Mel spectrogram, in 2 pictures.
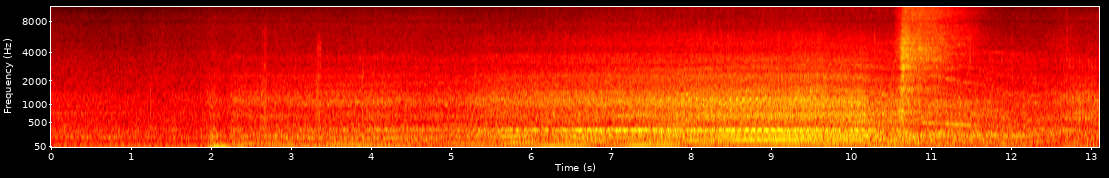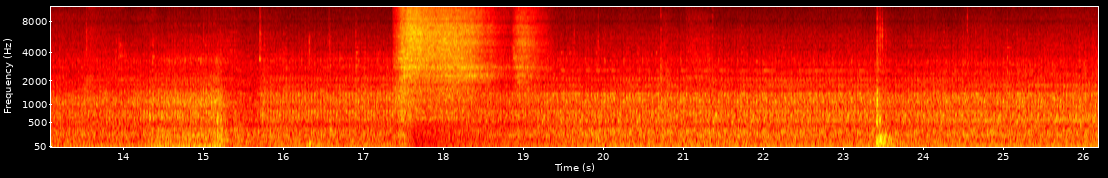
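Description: Nissan Diesel CK482 tractor unit's diesel engine running as the truck manoeuvres, growing louder several seconds in. Its air brakes let out a loud hiss twice, first about ten seconds in and again a few seconds later.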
